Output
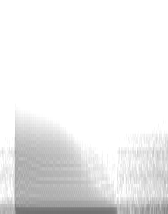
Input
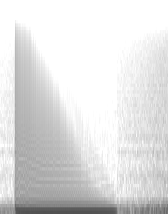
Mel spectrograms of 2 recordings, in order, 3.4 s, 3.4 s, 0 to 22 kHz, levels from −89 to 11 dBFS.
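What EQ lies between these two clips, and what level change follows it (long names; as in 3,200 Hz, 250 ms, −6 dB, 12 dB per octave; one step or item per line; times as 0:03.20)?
high-pass filter 92 Hz 6 dB per octave
low-pass filter 1,200 Hz 24 dB per octave
low-shelf EQ 410 Hz −9 dB
0.0 dB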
